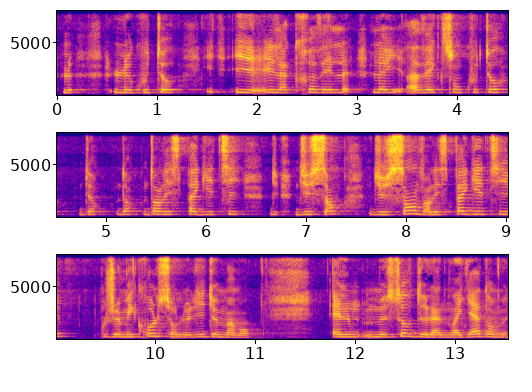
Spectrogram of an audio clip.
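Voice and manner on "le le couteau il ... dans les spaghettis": fake-scared stammering. Child fakes a nightmare to his mother, stammering in mock fear. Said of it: "je balbutie des mots sans suite".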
